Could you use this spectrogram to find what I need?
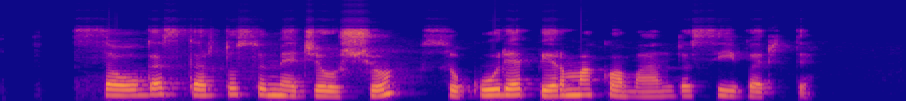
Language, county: Lithuanian, Telšiai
